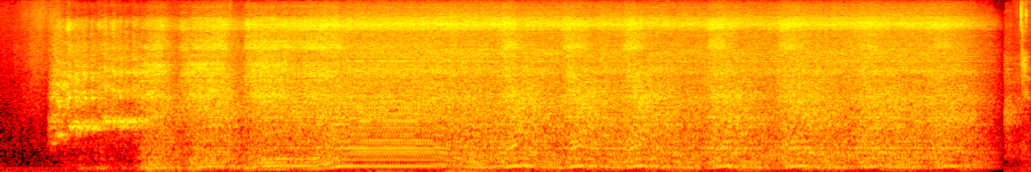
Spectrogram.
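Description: A rebuilt car engine runs loud and steady for about ten seconds, its droning tone rising and falling slightly with the revs, with no one talking.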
